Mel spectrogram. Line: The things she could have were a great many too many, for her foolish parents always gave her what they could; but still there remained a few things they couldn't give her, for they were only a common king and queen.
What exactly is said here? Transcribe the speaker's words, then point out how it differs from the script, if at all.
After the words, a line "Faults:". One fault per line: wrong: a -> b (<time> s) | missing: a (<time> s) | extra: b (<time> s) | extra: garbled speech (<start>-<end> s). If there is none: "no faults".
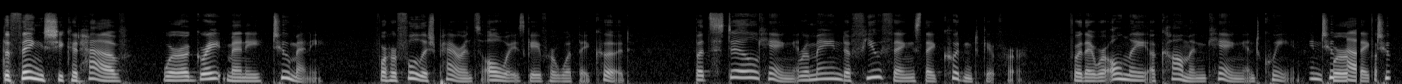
The things she could have were a great many too many, for her foolish parents always gave her what they could; but still king remained a few things they couldn't give her, for they were only a common king and queen. [garbled]
Faults:
wrong: there -> king (7.6 s)
extra: garbled speech (13.1-13.9 s)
